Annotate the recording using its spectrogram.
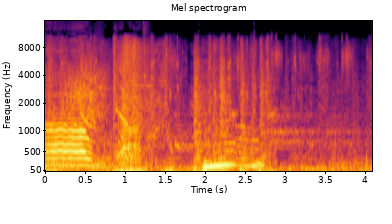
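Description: An energy blast fires with a fiery whoosh.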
